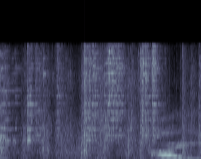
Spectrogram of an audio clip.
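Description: Broken pieces of a digital camera rattling and clinking as they are shaken out of a plastic zip-lock bag onto a table, the bag crackling.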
